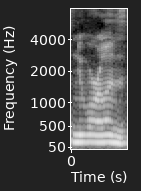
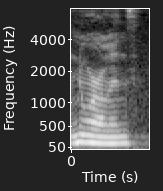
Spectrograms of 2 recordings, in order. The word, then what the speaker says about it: New Orleans: I'd rather say NOLA because a lot of people pronounce New Orleans different. You know, you might hear me pronounce it 2 or 3 different ways. Because being from Michigan, I want to call it New Orleans, you know, because Michigan, we're heavy on the E's.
